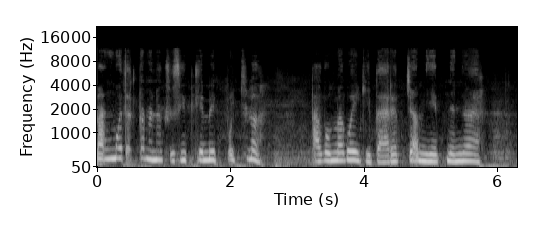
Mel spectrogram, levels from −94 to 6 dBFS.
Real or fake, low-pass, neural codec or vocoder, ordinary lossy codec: fake; none; codec, 24 kHz, 1 kbps, SNAC; none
